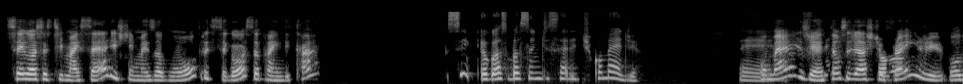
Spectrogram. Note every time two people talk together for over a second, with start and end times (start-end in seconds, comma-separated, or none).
none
